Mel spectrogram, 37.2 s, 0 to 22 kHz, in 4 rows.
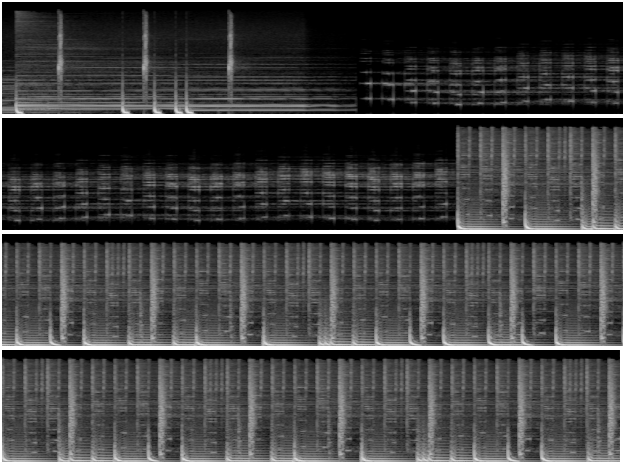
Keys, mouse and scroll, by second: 0.2 click, 0.8 click, 2.3-2.6 scroll up 2, 2.7-3.0 middle drag, 3.2 scroll down 1, 3.5 middle click, 6.2 click, 6.5-7.5 scroll up 6, 8.0 click, 8.7 click, 9.5 click, 10.2 click, 10.7 KP_0, 11.0 KP_5, 11.2 Return, 13.0-14.2 scroll down 4, 16.0 click, 16.6 KP_0, 16.9 KP_2, 17.0 Return, 17.7 click, 18.2 KP_0, 18.5 KP_2, 18.6 Return, 19.6 middle click, 20.3 Escape, 22.8 middle drag, 23.7 click, 24.0-24.4 scroll down 3, 25.1 click, 25.7 click, 27.0-29.9 drag, 31.1 click, 32.0 KP_1, 32.4 Return, 33.2 click, 33.8 KP_3, 34.0 KP_0, 34.2 Return, 34.8 click, 35.4 KP_2, 35.6 KP_5, 35.7 Return, 36.3 click.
